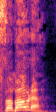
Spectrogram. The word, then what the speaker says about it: Svoboda: I can't pronounce his last name. It's Svoboda.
